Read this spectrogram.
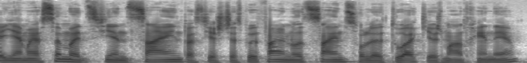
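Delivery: normal talking voice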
